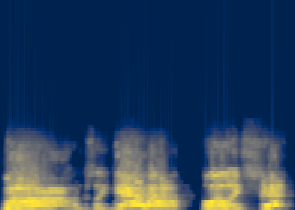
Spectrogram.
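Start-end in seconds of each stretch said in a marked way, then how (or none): 0.0-0.7 loud, high "wah" roar; imitated engine roar. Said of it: "and you hear this". 1.2-2.9 high, loud whoop of excitement; thrilled yell. Retold or imitated. Reenacts thrill at engine roar.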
